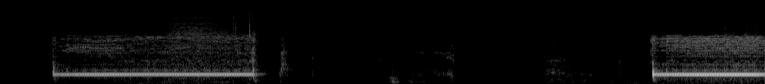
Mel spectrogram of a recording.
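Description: Telephone dialing tones on a cold call, two long loud steady tone bursts separated by a quiet gap with faint clicks and small noises.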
